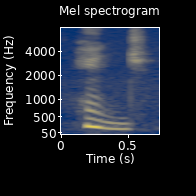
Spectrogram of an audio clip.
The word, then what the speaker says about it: hinge: E, I or Y, then G sounds like the letter J, and not the usual sound G. For example, gently, hinge. Again, the letter E is at the end of the word and it is silent.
